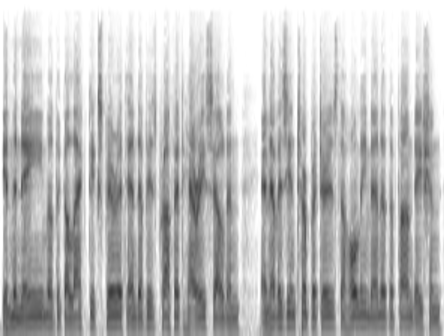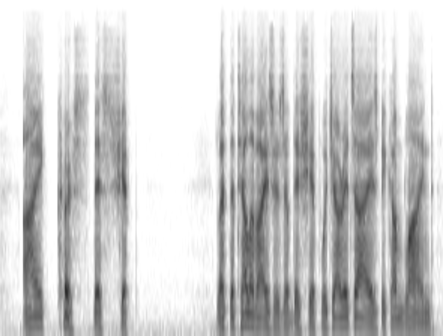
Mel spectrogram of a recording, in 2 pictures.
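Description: A man voicing a stern, righteous priest in a sci-fi audiobook, declaiming solemn curses and commands in a slow, commanding way. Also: lowish voice, steady tone, pushed and bright, no echo, voice pushed up, low-quality recording. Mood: solemn cursing. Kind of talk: dramatic audiobook character voice.

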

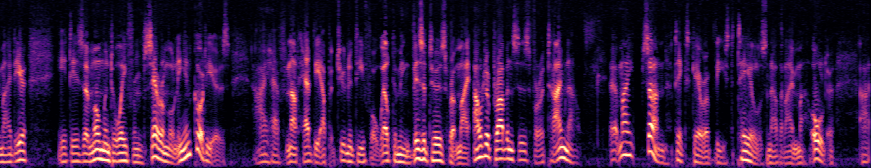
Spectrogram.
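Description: A man voicing a gentle, confused elderly emperor from a novel, with a quavering, halting voice and a hesitant, forgetful manner. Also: on the low side, no room sound, lo-fi sound. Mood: genial, rambling. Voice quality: quavering, halting old man's voice.

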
